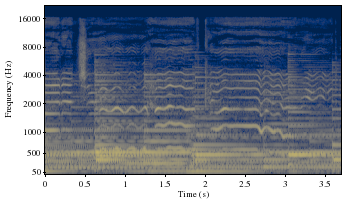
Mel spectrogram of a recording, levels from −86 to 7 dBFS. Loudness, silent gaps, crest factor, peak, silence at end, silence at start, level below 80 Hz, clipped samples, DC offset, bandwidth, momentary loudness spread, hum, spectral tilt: -21 LUFS; none; 16 dB; -6 dBFS; 0 s; 0 s; -36 dBFS; under 0.1%; under 0.1%; 17 kHz; 5 LU; none; -5 dB/octave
